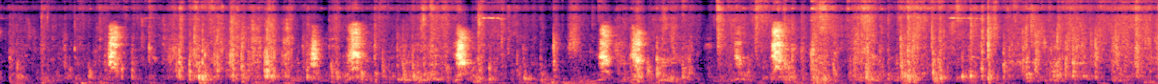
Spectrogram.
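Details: Mini Goldendoodle puppies playing together with boxes, chasing each other and rolling around; short high yips and barks burst out irregularly for about fourteen seconds amid rustling and thumps of rough play.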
